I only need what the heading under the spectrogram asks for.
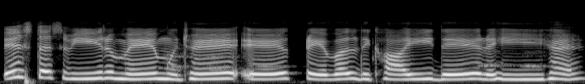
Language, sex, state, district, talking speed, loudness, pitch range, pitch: Hindi, female, Madhya Pradesh, Katni, 100 wpm, -10 LUFS, 235-265 Hz, 250 Hz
